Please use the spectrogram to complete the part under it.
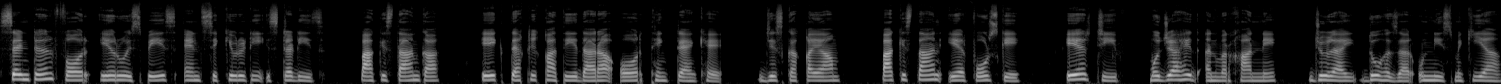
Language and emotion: Urdu, neutral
